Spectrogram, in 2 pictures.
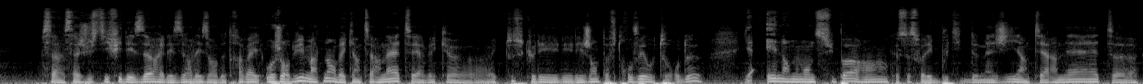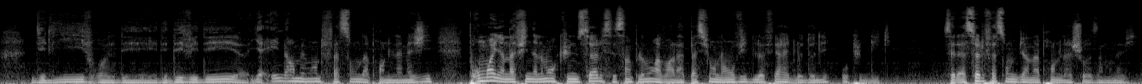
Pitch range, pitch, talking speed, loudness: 95-120 Hz, 105 Hz, 260 wpm, -25 LUFS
